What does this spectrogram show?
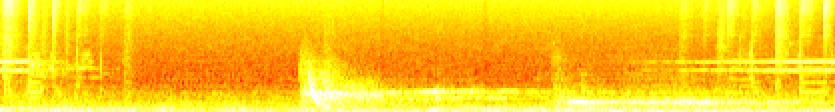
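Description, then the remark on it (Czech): Ice cracking across a frozen lake in Sweden gives one sharp, eerie downward zing that fades into a lingering hum. A second, lower ring follows over a steady low rumble, with no voices. “tenhle týden poslouchám švédský praskající let.”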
